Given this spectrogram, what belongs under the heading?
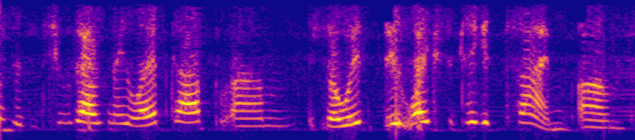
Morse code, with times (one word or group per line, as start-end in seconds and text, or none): none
